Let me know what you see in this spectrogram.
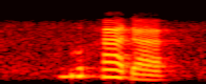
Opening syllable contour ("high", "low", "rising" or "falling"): high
